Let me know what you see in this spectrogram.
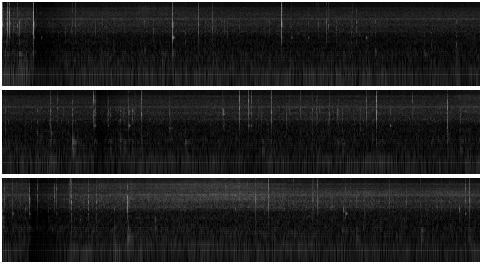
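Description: Raindrops tapping irregularly on the camera as sharp ticks, over a steady hiss of rain that grows louder after about twenty seconds. A faint low rumble comes from a freight train of tank cars rolling past in the distance.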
